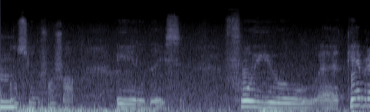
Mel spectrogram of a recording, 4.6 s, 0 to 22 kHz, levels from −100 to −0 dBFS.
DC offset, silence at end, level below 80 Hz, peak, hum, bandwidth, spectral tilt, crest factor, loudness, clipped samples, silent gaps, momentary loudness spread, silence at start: under 0.1%; 0 s; -46 dBFS; -22 dBFS; none; 12 kHz; -7.5 dB/octave; 16 dB; -39 LUFS; under 0.1%; none; 19 LU; 0 s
